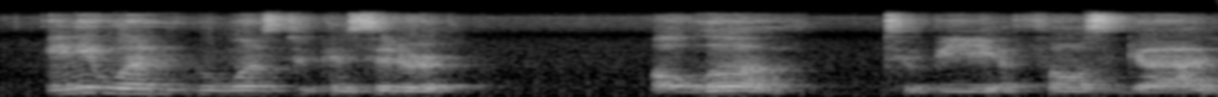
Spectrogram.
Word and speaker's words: Allah: The Arabic word is Allah. The difference is mainly the elongation of the L, Allah, as opposed to Allah.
